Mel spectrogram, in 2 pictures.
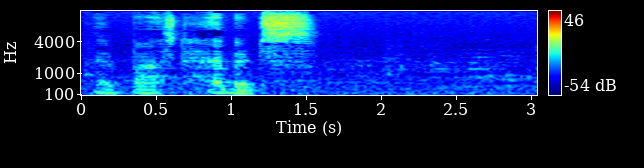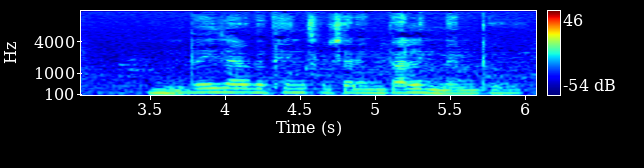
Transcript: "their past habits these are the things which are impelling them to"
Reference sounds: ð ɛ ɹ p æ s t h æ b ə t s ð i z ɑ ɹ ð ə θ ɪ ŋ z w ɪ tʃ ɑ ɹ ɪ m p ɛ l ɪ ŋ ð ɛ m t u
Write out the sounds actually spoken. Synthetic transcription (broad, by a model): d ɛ ɹ p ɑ s t h æ b ə t s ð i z ɑ ɹ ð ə t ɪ ŋ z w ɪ tʃ ɑ ɹ ɪ m p ɛ l ɪ ŋ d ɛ m t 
